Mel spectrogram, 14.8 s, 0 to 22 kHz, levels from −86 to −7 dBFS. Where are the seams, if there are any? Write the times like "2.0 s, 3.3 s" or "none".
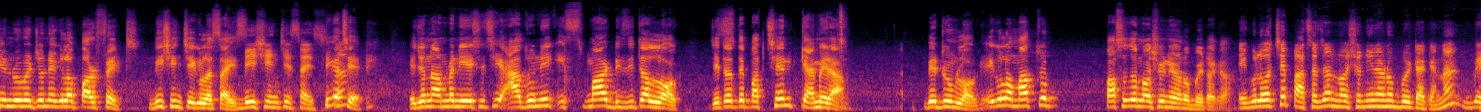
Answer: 3.8 s, 9.0 s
